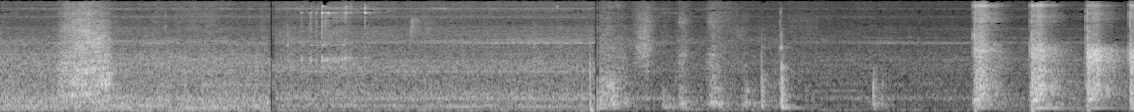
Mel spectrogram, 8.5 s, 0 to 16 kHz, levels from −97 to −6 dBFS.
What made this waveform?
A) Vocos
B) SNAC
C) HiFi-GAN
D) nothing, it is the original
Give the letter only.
D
